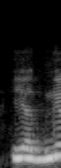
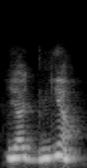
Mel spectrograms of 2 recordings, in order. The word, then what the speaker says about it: यज्ञ: व्हायला पाहिजे मराठीत जस म्हणतात वाय एडी एन वाय तसं पण नाही यज्ञ पण नाही किंवा जसे नॉर्थ इंडियन्स म्हणतात उत्तर भारतातले यज्ञ जीव आहे वाय ए जीव आहे तसं पण नाही खर याच स्पेलिंग आहे स्पेलिंग होऊ शकत नाही पण य अधिक ज पाय लंगडा आणि य च मधला य त्यामुळे यज्ञ असा उच्चार व्हायला पाहिजे त्याचा ठीक आहे आता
